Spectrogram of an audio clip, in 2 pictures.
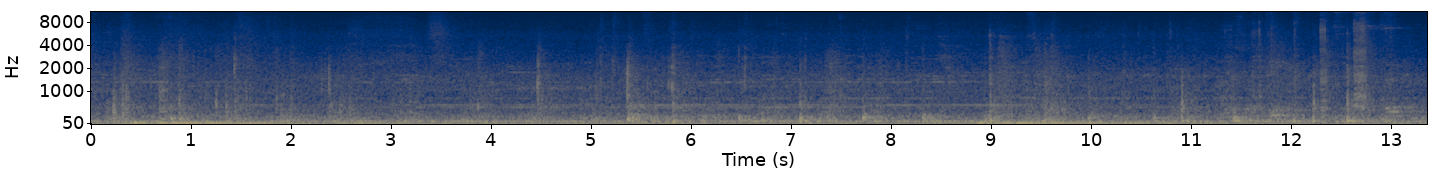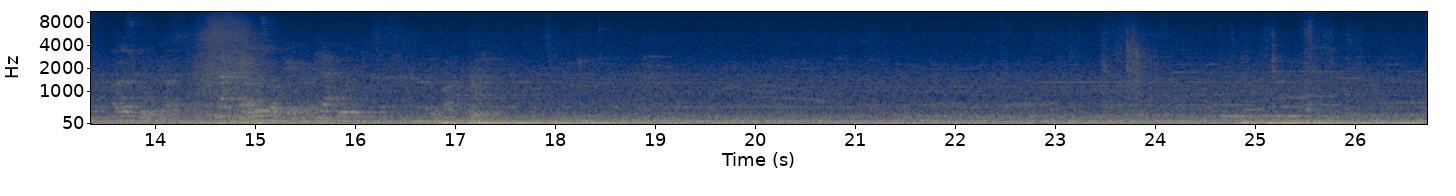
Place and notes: Museen Dahlem, Berlin, Germany - steps hearer
walk, wooden floor and sonic scape at Museen Dahlem, "Probebühne 1", small talks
